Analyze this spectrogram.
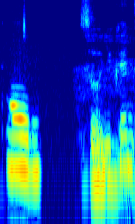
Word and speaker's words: Teil: Tile. Teil. So you can say tile, but I think when we talk about salary, we call it untile, but tile is still fine now. Anteil. So tile is also or untile, doesn't matter.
